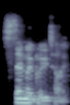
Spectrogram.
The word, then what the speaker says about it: semaglutide: semiglutid and glp1s so you might have heard a few pronunciations of semiglutide I've heard of a few American states some some micro tide but I I watched a YouTube video pronunciation it said semi-glue type so yeah that's how you pronounce it we'll be looking at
